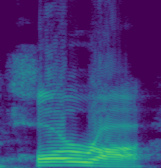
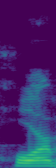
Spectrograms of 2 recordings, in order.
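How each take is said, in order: First: HORROR as Australian "HAW-ruh"; horror in two syllables. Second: HORROR run together like "hore"; horror as one syllable. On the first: Shown as a demonstration. Showing how she says it in Australia, horror in two syllables. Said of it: "Yeah, I say horror". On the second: Retold or imitated. Retelling a guest's love of horror movies, horror as one syllable. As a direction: swallow the second syllable of HORROR. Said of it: "put a double syllable in that word".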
